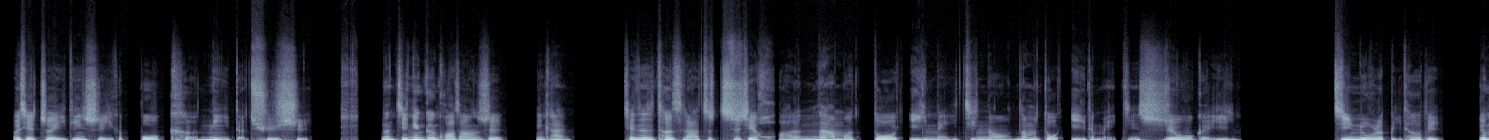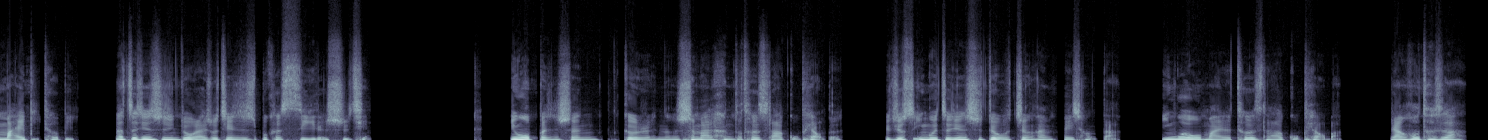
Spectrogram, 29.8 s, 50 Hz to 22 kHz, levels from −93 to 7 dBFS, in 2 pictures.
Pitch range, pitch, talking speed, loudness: 115-160 Hz, 130 Hz, 270 characters per minute, -19 LUFS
